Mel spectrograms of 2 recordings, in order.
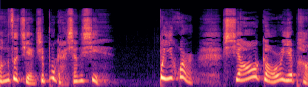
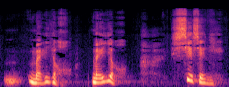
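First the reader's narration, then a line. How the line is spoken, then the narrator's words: Choked-up sobbing. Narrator (Chinese): 空房子哽咽了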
